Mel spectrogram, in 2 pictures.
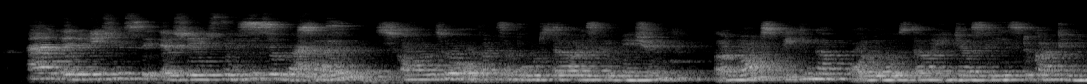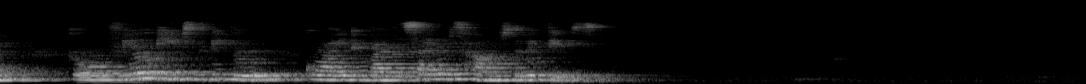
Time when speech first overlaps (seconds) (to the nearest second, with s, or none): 2 s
